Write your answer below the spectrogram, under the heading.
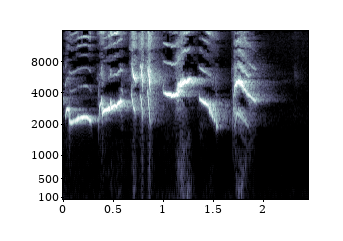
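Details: Caged oriental magpie-robin readied for contest: a steady whistle followed by a rising note, a burst of chattering, then several sweet slurred whistles, some falling, some swooping upward.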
